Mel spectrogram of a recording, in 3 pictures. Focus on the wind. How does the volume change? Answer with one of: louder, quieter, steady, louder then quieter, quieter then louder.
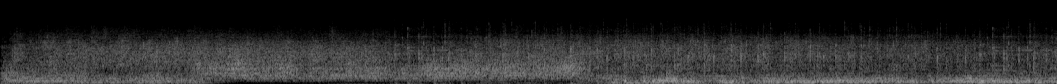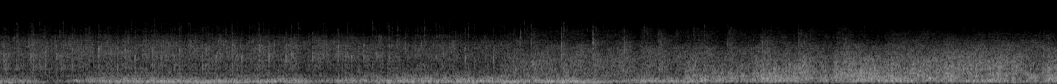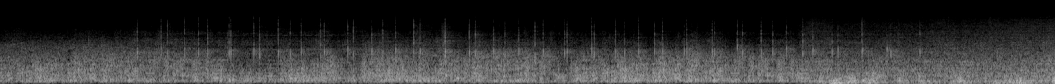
louder.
